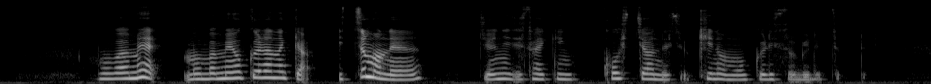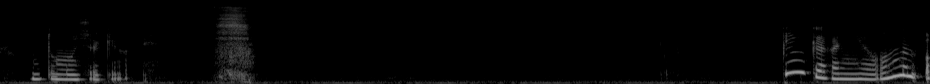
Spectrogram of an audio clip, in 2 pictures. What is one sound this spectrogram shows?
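A young woman speaks softly and playfully close to a phone microphone.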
